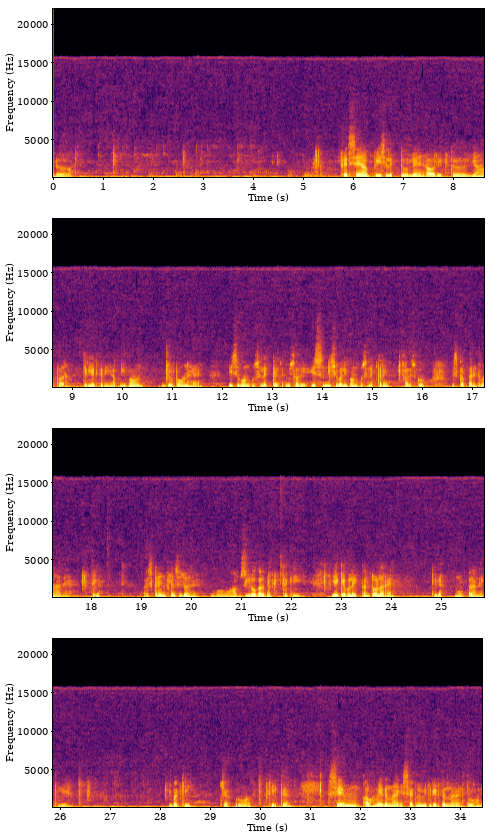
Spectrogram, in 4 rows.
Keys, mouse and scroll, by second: 0.3 scroll up 1, 0.4 right click, 1.0 scroll down 1, 1.2 right click, 2.4 scroll up 1, 2.6 right click, 6.2 b, 7.2 click, 7.6 a, 8.8 click, 10.8 p, 14.1 b, 14.7 click, 15.5 p, 16.4 click, 16.9 scroll down 1, 17.1 right click, 17.8 z, 18.9 click, 19.9 s, 20.8 click, 21.5 KP_0, 21.6 KP_Enter, 22.6 z, 22.9 scroll down 1, 23.9 click, 26.4 ctrl+z, 26.7-27.2 scroll up 2, 26.9 right click, 27.6 click, 27.9 scroll down 1, 28.1 z, 28.6 click, 30.0 ctrl+z, 30.2 scroll down 1, 30.5 right click, 30.8-31.7 scroll up 3, 30.9 right click, 31.3 right click, 31.8 right click, 32.5 scroll down 1, 32.7 right click, 33.6 alt+right click, 34.0 right click.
